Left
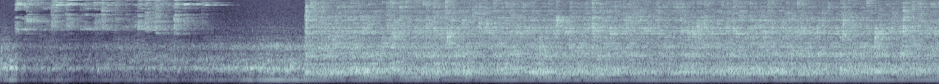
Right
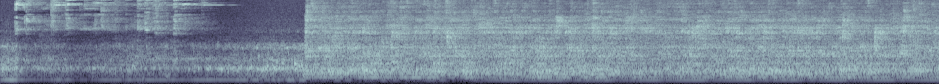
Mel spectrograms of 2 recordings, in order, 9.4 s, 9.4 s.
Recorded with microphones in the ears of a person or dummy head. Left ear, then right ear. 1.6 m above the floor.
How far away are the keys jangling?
About 0.8 m.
